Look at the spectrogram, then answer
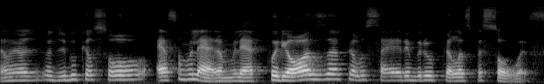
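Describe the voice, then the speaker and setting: A woman in a southern Brazilian accent talks at a moderate pace and medium pitch with ordinary pitch variation and hardly any pauses. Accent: gaúcho (southern Brazilian). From Rio Grande do Sul, Brazil (Porto Alegre). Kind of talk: interview.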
